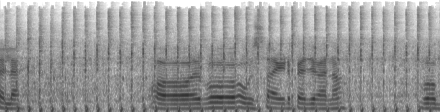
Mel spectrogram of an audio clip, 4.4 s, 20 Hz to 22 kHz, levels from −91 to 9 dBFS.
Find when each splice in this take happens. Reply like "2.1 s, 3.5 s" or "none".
none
